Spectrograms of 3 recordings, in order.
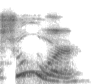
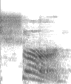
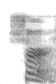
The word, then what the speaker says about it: sure: عليك تقول لك حاجة تقول لك sure which is not correct. يعني هو المفروض sure. sure هي مش الاو زي food. هي او زي fall.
